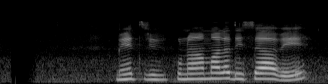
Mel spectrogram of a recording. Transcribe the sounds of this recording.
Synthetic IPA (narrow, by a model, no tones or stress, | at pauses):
meːt̪ɾikunaːmaləd̪isaːʋeː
